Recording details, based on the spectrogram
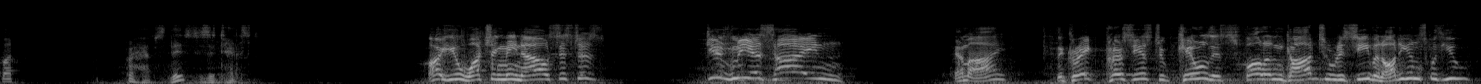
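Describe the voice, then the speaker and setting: An actor playing a proud, desperate Greek hero in a video game, grandiose and scornful. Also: male voice, very high-pitched, sing-song, slow, pauses often, a bit bright, muffled recording, a little hiss or hum, exaggerated voice. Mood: desperate pleading. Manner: grandiose, theatrical. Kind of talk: dramatic video game acting.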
